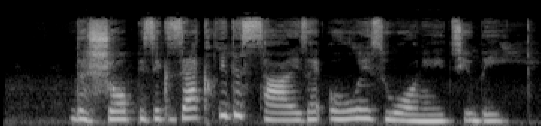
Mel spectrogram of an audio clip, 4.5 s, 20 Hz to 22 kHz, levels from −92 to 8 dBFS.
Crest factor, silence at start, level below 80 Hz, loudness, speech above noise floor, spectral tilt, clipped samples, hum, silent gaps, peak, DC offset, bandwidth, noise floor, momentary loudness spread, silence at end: 18 dB; 0.6 s; -64 dBFS; -23 LUFS; 37 dB; -3.5 dB/octave; under 0.1%; none; none; -6 dBFS; under 0.1%; 12.5 kHz; -61 dBFS; 9 LU; 0.3 s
